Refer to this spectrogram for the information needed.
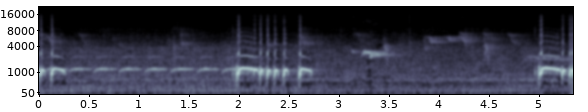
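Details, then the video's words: Zebra dove: a soft series of even, repeated cooing notes leads into a loud rising note and rapid staccato trill, with the trilled phrase starting again near the end; a brief higher chirp sounds between. "burung perkutut"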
